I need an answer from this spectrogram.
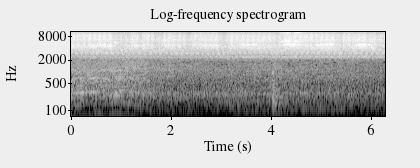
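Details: Robust cicadas at Rokugo Shrine, Ota, Tokyo, captured on a Sony PCM-M10 in a season whose cicadas started around 20 July. A dense, continuous high-pitched buzzing chorus, with a low rumble of passing traffic beneath.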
